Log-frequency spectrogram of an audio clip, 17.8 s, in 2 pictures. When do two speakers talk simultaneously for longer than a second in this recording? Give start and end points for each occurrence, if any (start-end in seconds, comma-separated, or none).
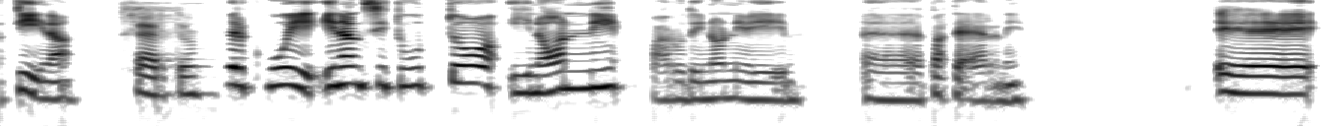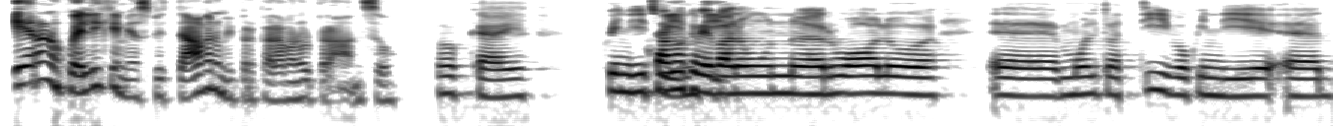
none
